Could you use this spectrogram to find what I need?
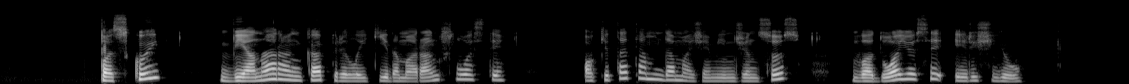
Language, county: Lithuanian, Vilnius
